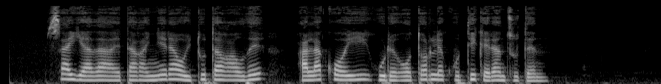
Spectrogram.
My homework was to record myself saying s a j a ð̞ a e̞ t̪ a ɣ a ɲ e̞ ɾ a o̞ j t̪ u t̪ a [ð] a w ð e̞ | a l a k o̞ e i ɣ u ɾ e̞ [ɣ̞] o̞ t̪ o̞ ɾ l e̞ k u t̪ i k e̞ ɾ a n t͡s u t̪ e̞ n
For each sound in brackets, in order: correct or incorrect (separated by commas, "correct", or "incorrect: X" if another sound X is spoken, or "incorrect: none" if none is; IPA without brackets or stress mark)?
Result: incorrect: ɣ, correct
